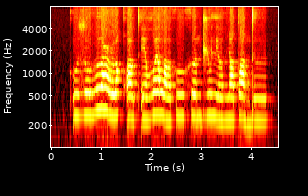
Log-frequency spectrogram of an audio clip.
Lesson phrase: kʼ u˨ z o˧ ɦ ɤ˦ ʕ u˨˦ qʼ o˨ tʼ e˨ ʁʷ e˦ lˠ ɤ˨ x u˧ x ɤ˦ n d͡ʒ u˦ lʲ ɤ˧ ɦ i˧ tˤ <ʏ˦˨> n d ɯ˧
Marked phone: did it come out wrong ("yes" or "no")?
yes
